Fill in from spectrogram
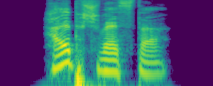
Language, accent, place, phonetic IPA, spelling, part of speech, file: German, Germany, Berlin, [ˈhalpˌʃvɛstɐ], Halbschwester, noun, De-Halbschwester.ogg
- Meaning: half sister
